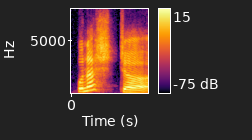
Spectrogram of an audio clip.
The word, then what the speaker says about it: ಪುನಶ್ಚ: ಒತ್ತುಕೊಡೋದು ಅಂದ್ರೆ ಪುನ ಪುನಶ್ ಪುನಶ್ಚ ಆಮೇಲೆ ಚ ಬೇರೆನೇ ಹೇಳೋದು ಪುನಶ್ಚ ನೋಡಿ ಈಸಿ ಆಗುತ್ತೆ ಪುನಶ್ಚ ಪುನಶ್ಚ ಹ ಚನೇ ಬೇರೆ ಹೇಳೋದು ಪುನಶ್ ಅಲ್ಲಿ ನ ಕೆ ಶ ಕೂಡಿಸಿಬಿಡೋದು ಪುನಶ್ಚ ಅವಾಗ ನಿಮಗೆ ಒತ್ತು ಸರಿಯಾಗಿ ಉಚ್ಚಾರಣೆ ಆಗುತ್ತೆ ಪುನಶ್ಚ ಭೂಯೋಪಿ ಪುನಚಭೂಯೋಪಿ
